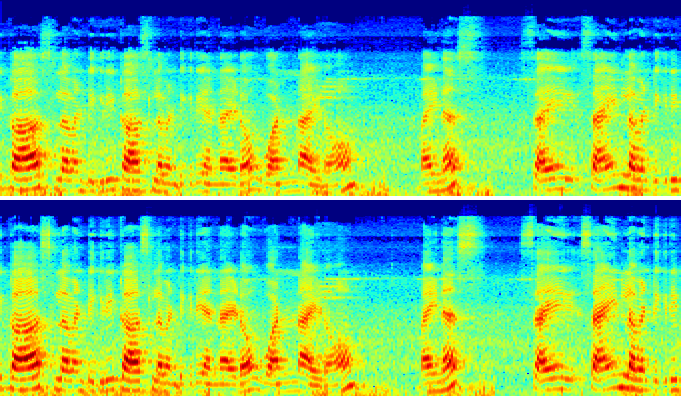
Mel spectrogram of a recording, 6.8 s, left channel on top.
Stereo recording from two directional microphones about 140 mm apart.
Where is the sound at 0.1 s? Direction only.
35° right (ahead or behind).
